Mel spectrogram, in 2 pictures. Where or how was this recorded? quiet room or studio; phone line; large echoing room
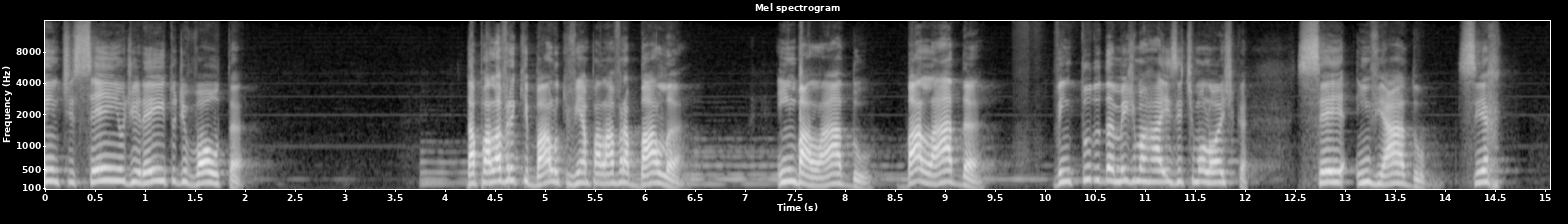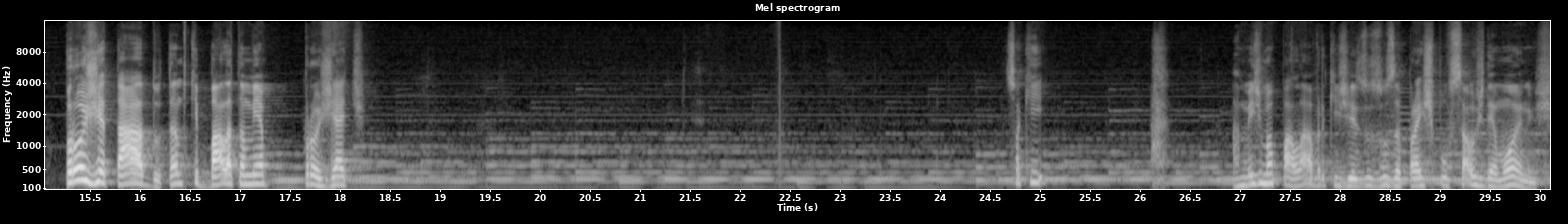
large echoing room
